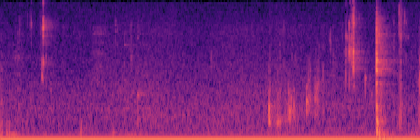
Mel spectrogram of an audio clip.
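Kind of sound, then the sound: food or drink, sipping coffee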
